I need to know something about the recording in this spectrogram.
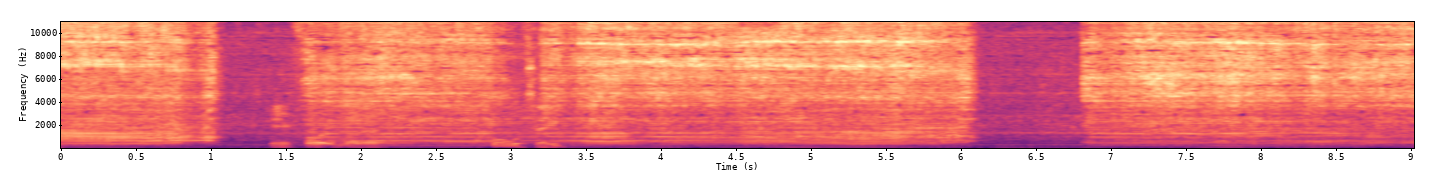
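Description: A chisel scrapes harshly against spinning wood, pausing briefly twice.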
